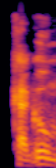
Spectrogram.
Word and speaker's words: Kagumu: an intro of of yourself and what is Kagome Oh am i pronouncing that correctly yeah exactly great pronunciation yeah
